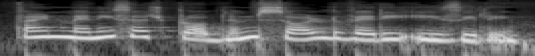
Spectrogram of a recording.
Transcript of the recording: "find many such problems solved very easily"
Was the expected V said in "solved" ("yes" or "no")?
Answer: yes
